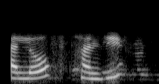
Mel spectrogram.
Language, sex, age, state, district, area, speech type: Punjabi, female, 18-30, Punjab, Barnala, rural, conversation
